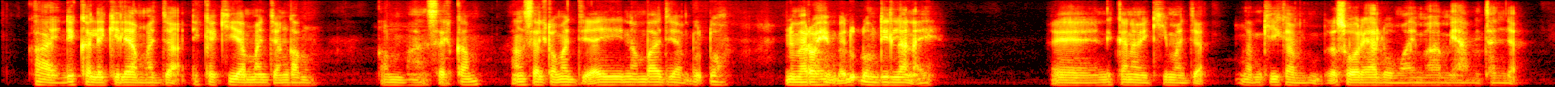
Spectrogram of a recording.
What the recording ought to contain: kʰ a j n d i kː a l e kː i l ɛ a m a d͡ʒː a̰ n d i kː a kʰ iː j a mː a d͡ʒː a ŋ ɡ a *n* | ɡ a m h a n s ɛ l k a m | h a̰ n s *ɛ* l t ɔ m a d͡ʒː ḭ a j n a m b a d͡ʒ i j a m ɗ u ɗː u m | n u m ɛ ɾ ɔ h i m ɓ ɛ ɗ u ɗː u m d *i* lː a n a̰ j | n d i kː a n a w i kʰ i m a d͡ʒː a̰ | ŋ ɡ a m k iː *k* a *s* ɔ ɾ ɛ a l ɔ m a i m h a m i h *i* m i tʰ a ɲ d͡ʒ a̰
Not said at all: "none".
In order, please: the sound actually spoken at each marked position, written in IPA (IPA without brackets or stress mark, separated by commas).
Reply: m, ɛ, i, k, s, a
